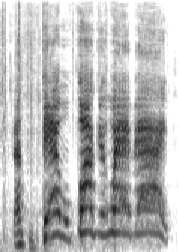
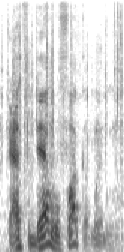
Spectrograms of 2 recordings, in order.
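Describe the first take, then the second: First: Higher, louder, fed up; exasperated outburst. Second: Said in the usual way. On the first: Acted. Fed up, yelling at the devil tormenting him. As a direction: blow up at the devil. Repeats line as loud outburst.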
